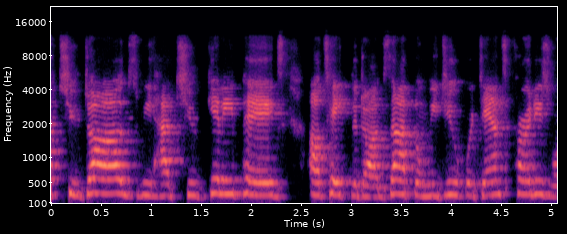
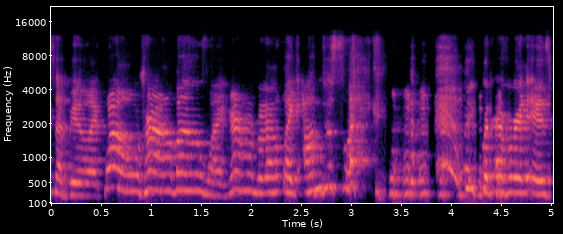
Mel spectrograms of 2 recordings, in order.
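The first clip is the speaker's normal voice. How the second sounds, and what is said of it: Silly funny voice. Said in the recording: “I make weird sounds ... I make funny voice.”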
